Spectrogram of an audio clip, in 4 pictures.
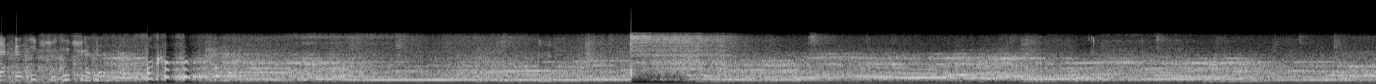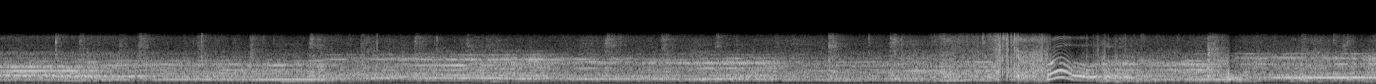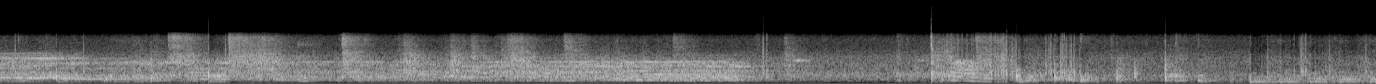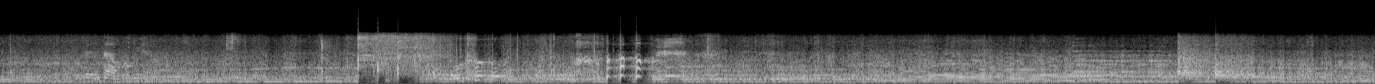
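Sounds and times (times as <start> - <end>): eerie sustained low tones: 0.0 - 35.9, 40.0 - 55.0
sharp hit: 6.2 - 8.4, 44.8 - 46.2.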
